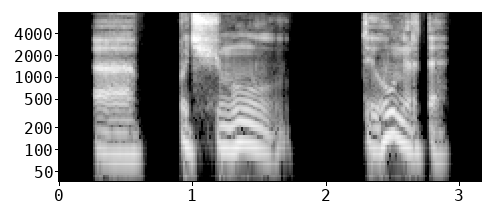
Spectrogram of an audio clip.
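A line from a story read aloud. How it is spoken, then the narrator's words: Trembling voice. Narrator (Russian): дрогнувшим голосом переспросил Вадим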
